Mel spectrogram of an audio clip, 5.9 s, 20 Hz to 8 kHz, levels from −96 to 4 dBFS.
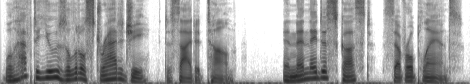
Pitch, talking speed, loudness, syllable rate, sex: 120 Hz, 155 wpm, -19 LUFS, 5.1 syllables/s, male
